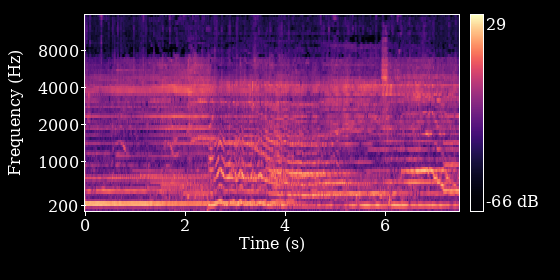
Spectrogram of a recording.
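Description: A woman singing Indian classical-style vocal music with harmonium accompaniment: a long held note, then ornamented gliding, wavering phrases about two and a half seconds in, over a steady sustained tone.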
